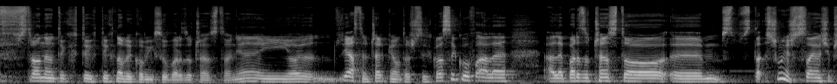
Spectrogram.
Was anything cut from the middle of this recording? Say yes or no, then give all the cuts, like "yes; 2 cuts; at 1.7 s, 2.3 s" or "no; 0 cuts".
no; 0 cuts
